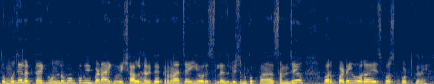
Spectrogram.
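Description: A reporter holds a handheld mic toward a man on a sofa in a small indoor office, where background room noise comes through clearly. Speaking formally as a local politician, he explains his points with English terms sprinkled in, his high, slightly mellow voice moving fairly quickly.

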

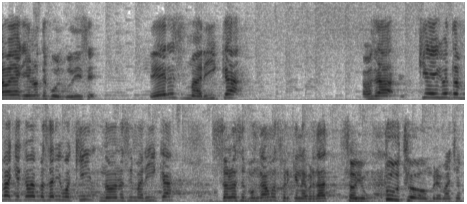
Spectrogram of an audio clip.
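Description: A man's voice: high voice, a bit bright, dull audio. A young man from Ecuador, a YouTuber answering viewer questions in a boisterous, crude, joking way with lots of swearing. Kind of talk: casual Q&A voice-over over gameplay.

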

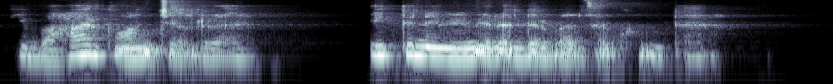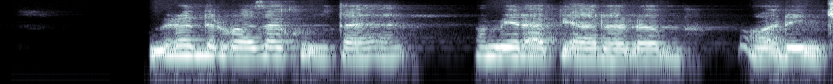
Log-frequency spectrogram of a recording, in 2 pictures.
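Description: Older woman with a gravelly voice, earnest. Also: medium pitch, darkish tone, poor audio. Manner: earnest, addresses the listeners as sangat ji again and again. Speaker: satsang speaker. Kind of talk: devotional testimony on a video call.

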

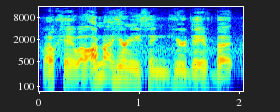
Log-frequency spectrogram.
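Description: A man testing his ham radio rig outdoors at a patio table next to a lawn talks casually in an expressive, quick, mid-range voice with a fairly bright tone. The recording is rough. Faint background noise comes through from outside.

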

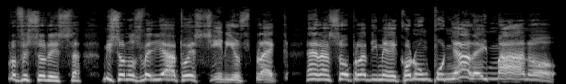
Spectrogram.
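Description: A man's voice: sits high, normal speed, gravelly, slightly rough, no room sound, studio quality, voice pushed up, exaggerated voice. A man voicing a panicked teenage boy. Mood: frightened, insistent. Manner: panicked, insistent, shouting. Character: frightened teenage boy wizard.

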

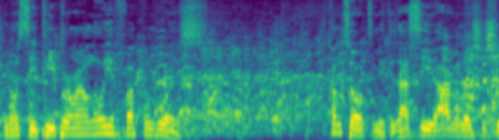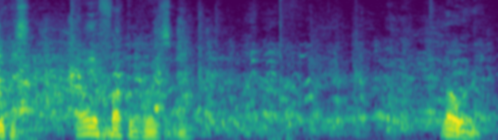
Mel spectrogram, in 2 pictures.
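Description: A man voicing a guarded, stingy man who lays down strict rules for sharing gum, in a bossy, low, firm way. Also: moderate pace, pauses often, over a noisy crowd, natural voice.

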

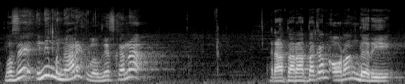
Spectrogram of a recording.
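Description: Young man, high voice, casual mukbang host, chatty. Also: big pitch swings, fast talker, faint music behind. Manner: chatty, promotional, calls audience guys. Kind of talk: casual chat while eating.

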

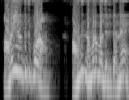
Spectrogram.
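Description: A man's voice: sits high, big pitch swings, rapid-fire. A man voicing a short-tempered, protective older brother in a cartoon, blunt and irritated. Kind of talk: cartoon voice acting.

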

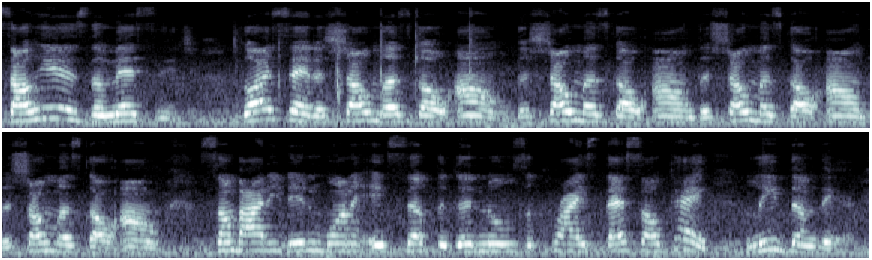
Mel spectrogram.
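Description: Speaking to a phone camera on a desk in an indoor room in front of window blinds, a woman with a Southern country accent hosts a casual spoken prophetic message. She gestures as she talks emphatically and repetitively in a mid-range voice at normal speed, hardly pausing. A clear background hum and room noise sit under her voice.

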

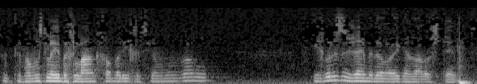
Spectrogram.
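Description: Emphatic Yiddish-accented rabbi preaching. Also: male voice, medium pitch, quick pace, a little hiss or hum, rough recording. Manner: storytelling, repeats phrases, rises to emphatic bursts. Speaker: rabbi giving a talk.

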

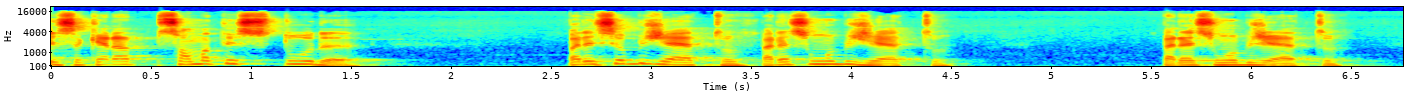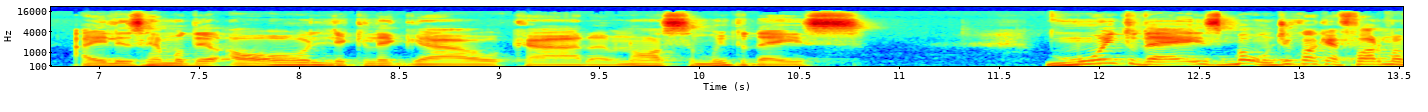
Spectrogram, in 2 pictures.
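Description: A young man with a Brazilian Portuguese accent giving casual, chatty, excitable commentary while playing a video game, often talking to the character on screen. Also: mid-range voice. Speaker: gameplay commentator. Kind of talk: casual let's play commentary.

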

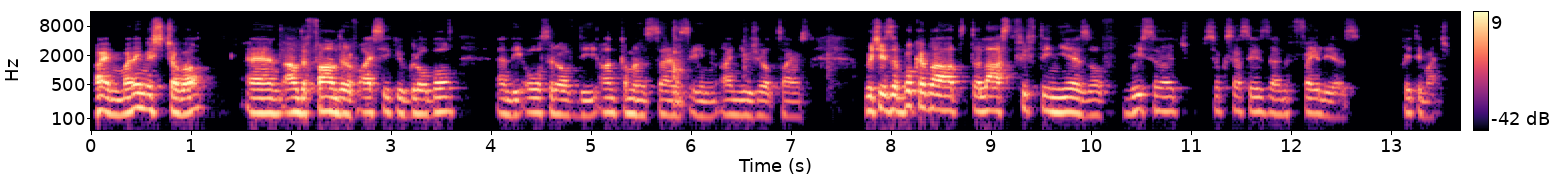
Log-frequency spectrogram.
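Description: A man in his forties from Hungary with a Hungarian accent, speaking as a guest on a podcast over a video call, earnest and measured as he explains his ideas. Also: medium pitch, fairly even intonation, a little hiss or hum. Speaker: company founder, guest. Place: small home office with bookshelves. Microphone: over-ear headset with boom mic.

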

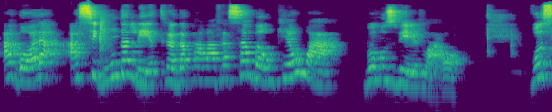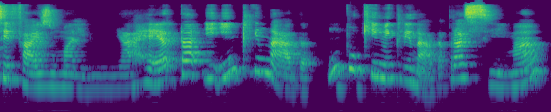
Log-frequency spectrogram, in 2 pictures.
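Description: Brazilian woman teacher, high and lively voice, patient step-by-step explaining, echoey room. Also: moderate pace. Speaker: primary school teacher. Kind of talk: televised lesson for young children.

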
